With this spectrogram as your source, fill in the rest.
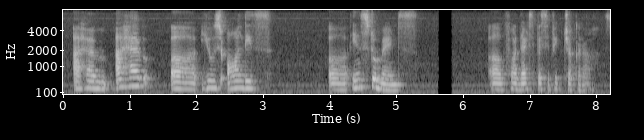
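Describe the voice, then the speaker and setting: Speaking very slowly with long, frequent pauses, a woman uses a fairly low voice with ordinary pitch variation amid audible room echo. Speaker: music teacher and sound healer. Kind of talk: workshop lecture. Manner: halting.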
